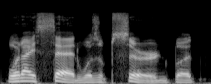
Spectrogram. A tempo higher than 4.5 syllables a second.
No: 3.8 syllables/s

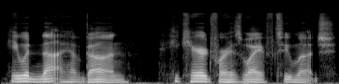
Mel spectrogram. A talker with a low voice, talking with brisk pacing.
Yes: low, 115 Hz; fast, 210 wpm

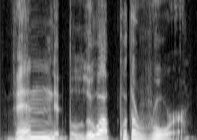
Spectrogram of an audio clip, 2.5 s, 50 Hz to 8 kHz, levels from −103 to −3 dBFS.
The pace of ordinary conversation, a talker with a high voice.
No: average, 170 wpm; medium, 140 Hz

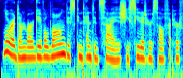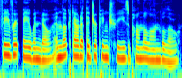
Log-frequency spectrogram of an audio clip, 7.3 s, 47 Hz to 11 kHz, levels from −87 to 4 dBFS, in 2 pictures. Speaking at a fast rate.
Yes: fast, 220 wpm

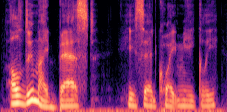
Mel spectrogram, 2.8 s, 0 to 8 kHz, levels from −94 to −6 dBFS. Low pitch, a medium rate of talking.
Yes: low, 120 Hz; average, 170 wpm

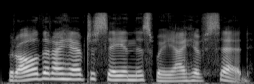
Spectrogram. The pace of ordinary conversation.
No: fast, 305 wpm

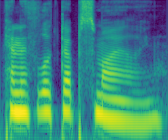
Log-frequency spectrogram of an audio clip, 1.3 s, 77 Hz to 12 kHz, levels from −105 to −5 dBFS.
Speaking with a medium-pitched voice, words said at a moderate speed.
Yes: medium, 180 Hz; average, 190 wpm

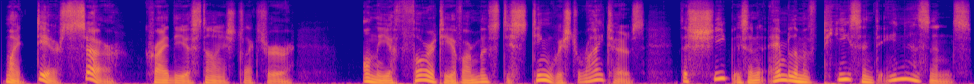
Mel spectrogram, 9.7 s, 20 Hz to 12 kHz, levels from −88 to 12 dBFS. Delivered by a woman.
No: male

